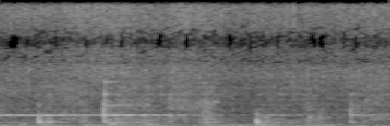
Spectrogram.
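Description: A spoon scrapes and stirs conch stir fry with chili and coriander powder in a pan, four soft strokes over a steady, quiet sizzle of frying.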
